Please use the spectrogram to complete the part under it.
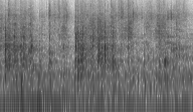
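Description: Whisk clattering steadily against a bowl while buttermilk pancake batter is beaten, a busy, close metallic scraping and tapping throughout with no voices.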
